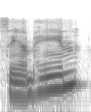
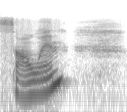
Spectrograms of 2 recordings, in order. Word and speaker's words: Samhain: some people mispronounce at Samhain um but the proper um Celtic pronunciation is saw one and it's basically the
